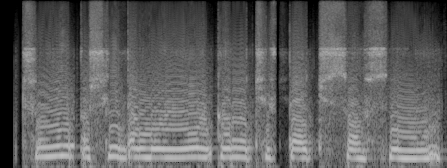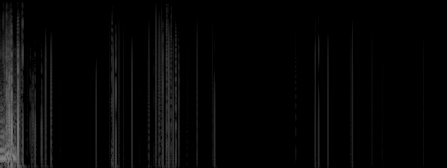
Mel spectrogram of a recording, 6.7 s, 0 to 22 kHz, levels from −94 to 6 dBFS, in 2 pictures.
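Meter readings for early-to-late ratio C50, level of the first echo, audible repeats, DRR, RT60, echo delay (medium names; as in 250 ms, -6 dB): no reverb, -23.5 dB, 1, no reverb, no reverb, 177 ms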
